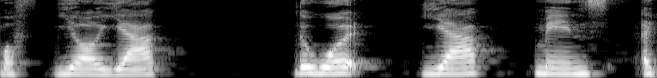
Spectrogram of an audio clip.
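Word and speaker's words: ย: As the initial sound of a syllable, it makes the sound y, just like the letter y in yes. As the final sound of a syllable, it adds the sound e that blends with the vowel, just like the y at the end of the words say and boy.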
